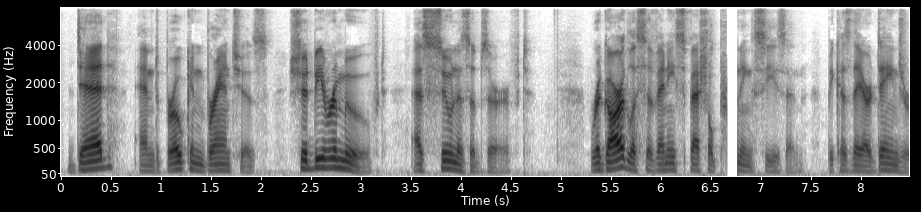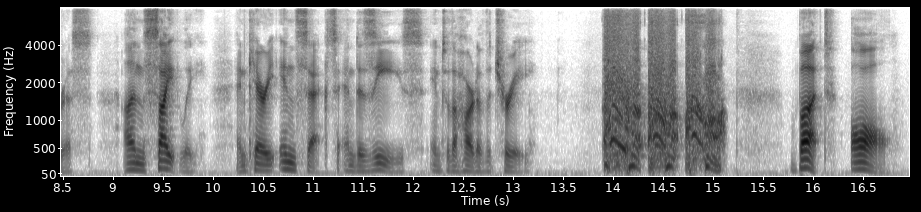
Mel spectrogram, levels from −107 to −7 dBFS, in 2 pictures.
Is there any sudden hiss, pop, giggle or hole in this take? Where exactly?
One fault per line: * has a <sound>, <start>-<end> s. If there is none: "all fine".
* has a dropout, 6.7-6.8 s
* has a cough, 13.9-15.2 s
